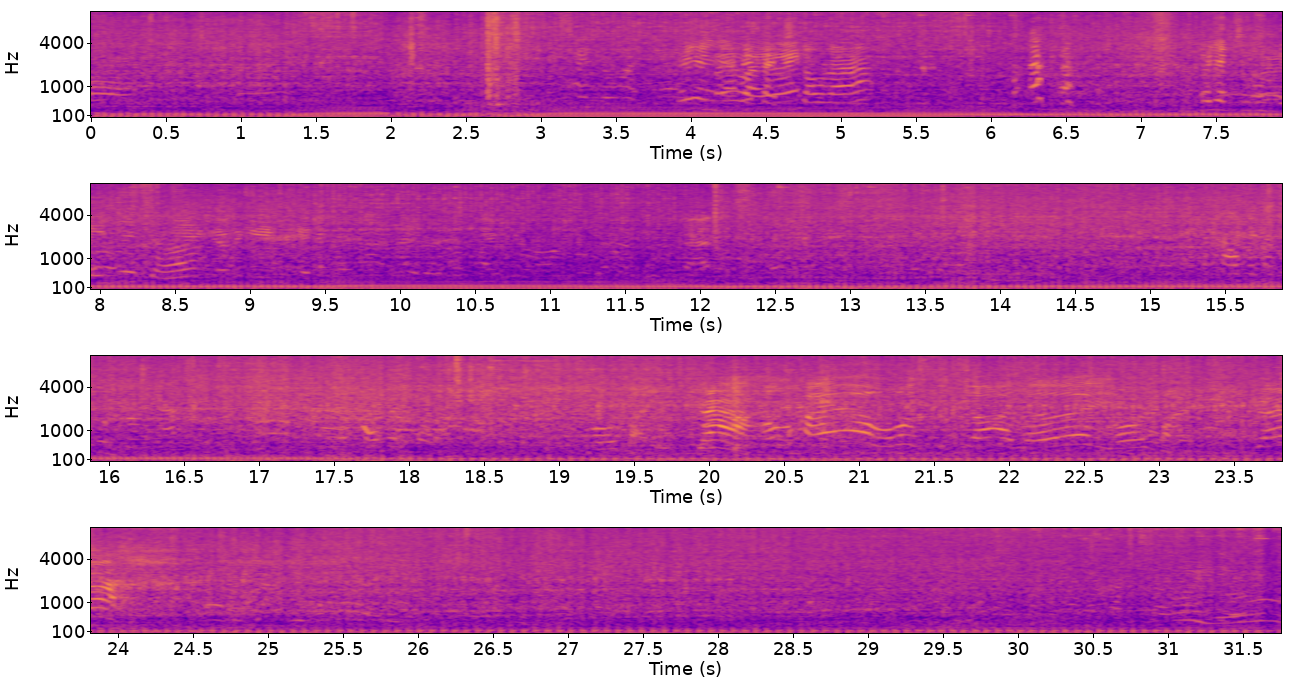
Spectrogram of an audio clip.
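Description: Motor scooter engine running steadily as it tows a passenger cab along a street, a continuous low rumble heard from the cab, with voices talking over it.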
